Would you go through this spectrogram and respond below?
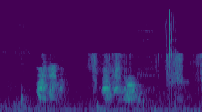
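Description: A dog barks in a few short, faint bursts, one near the start and a cluster a second later, with a sharper yelp toward the end, heard at a distance against a quiet background.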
